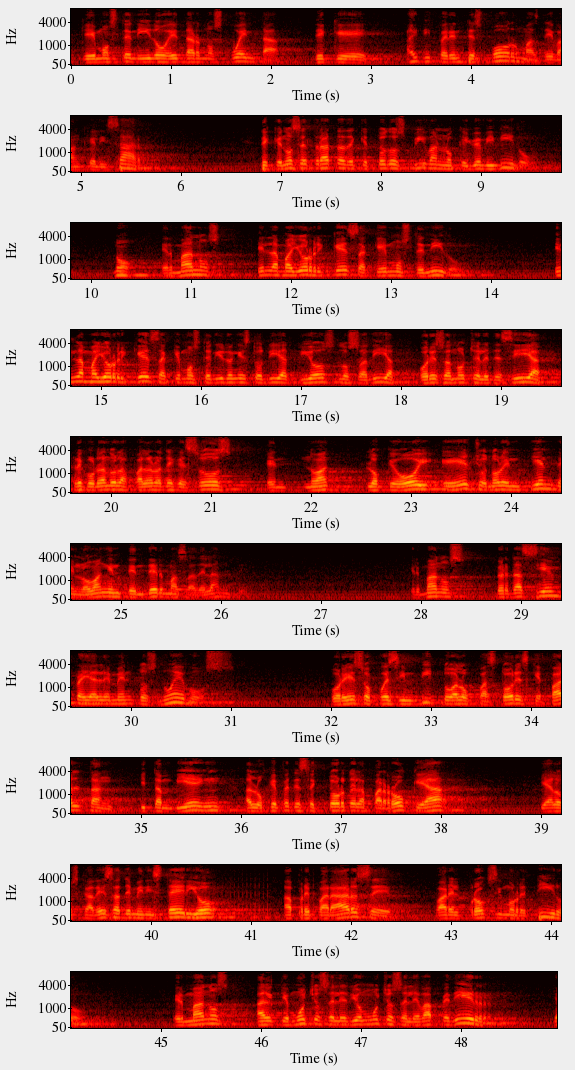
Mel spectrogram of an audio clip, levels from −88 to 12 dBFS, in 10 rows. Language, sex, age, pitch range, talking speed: Spanish, male, 50-69, 135-170 Hz, 150 wpm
